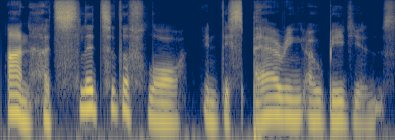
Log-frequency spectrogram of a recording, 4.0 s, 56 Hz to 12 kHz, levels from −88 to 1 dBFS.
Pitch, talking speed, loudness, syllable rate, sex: 130 Hz, 135 wpm, -22 LUFS, 4.2 syllables/s, male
